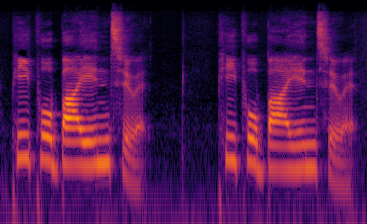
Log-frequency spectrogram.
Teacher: small stress on buy, big stress on into. And also, we've got a bit of linking there with the W sound.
